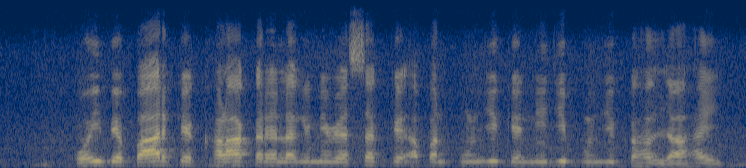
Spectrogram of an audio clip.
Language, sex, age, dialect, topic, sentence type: Magahi, male, 18-24, Central/Standard, agriculture, statement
